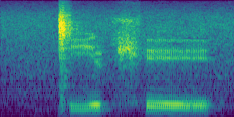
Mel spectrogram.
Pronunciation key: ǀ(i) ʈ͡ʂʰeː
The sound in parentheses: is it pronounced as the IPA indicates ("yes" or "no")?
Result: yes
